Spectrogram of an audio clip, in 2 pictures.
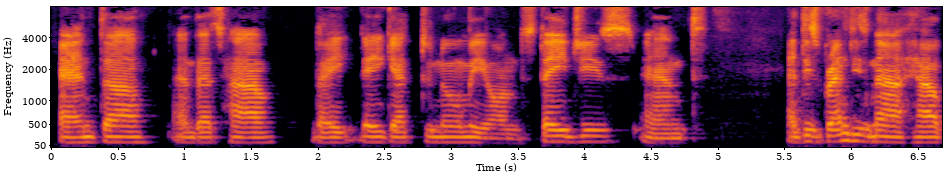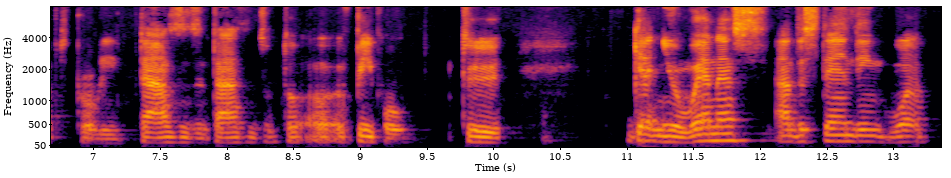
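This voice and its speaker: A man's voice: lowish voice, fairly even intonation, measured pace. A man in his forties from Hungary, a coach telling his life story as an interview guest, with frequent fillers and repeated words. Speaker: guest, self-worth coach.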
